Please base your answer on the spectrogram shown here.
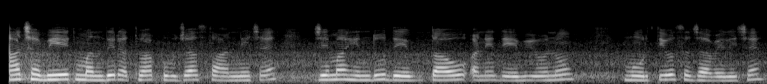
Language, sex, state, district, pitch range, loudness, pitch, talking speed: Gujarati, female, Gujarat, Valsad, 195-220 Hz, -15 LUFS, 210 Hz, 115 wpm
